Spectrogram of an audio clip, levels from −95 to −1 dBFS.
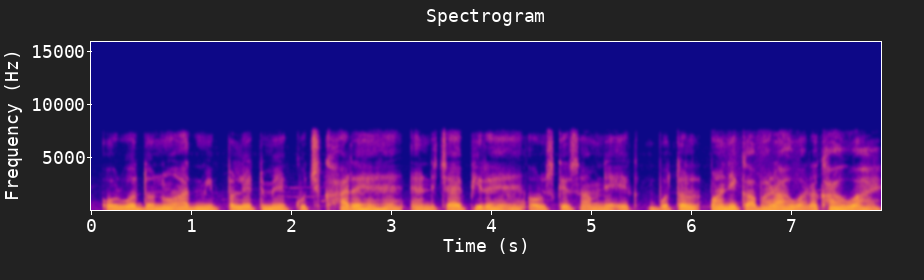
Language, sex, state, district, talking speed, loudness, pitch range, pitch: Hindi, female, Bihar, Supaul, 205 wpm, -23 LUFS, 180-185 Hz, 185 Hz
